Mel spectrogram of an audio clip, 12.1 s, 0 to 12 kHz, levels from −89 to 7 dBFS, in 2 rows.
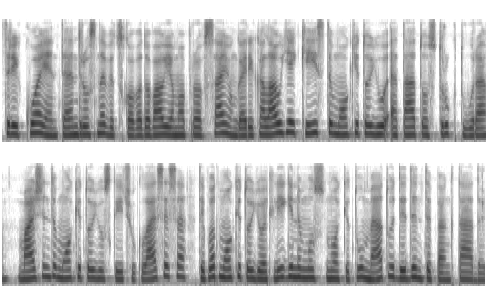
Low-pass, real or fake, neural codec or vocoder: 7.2 kHz; real; none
